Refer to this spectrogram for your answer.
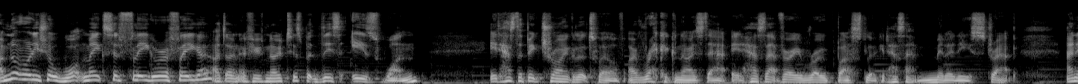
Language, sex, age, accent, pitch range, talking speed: English, male, 30-49, British, 95-130 Hz, 235 wpm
